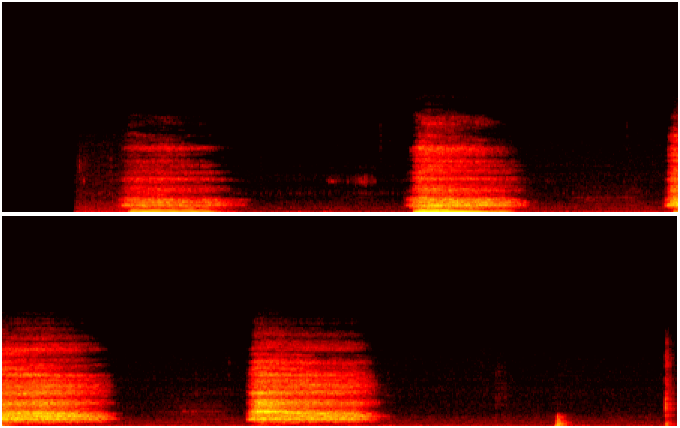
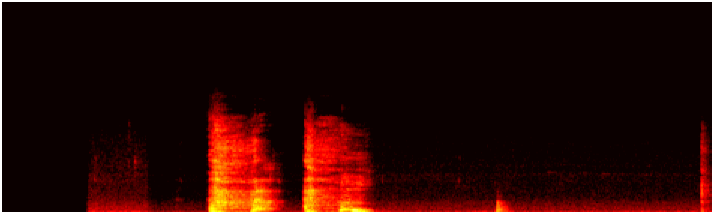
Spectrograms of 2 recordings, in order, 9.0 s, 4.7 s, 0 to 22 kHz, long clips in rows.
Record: {
  "exhalation_length": "9.0 s",
  "exhalation_amplitude": 4364,
  "exhalation_signal_mean_std_ratio": 0.47,
  "cough_length": "4.7 s",
  "cough_amplitude": 7937,
  "cough_signal_mean_std_ratio": 0.3,
  "survey_phase": "alpha (2021-03-01 to 2021-08-12)",
  "age": "65+",
  "gender": "Male",
  "wearing_mask": "No",
  "symptom_none": true,
  "smoker_status": "Ex-smoker",
  "respiratory_condition_asthma": false,
  "respiratory_condition_other": false,
  "recruitment_source": "REACT",
  "submission_delay": "1 day",
  "covid_test_result": "Negative",
  "covid_test_method": "RT-qPCR"
}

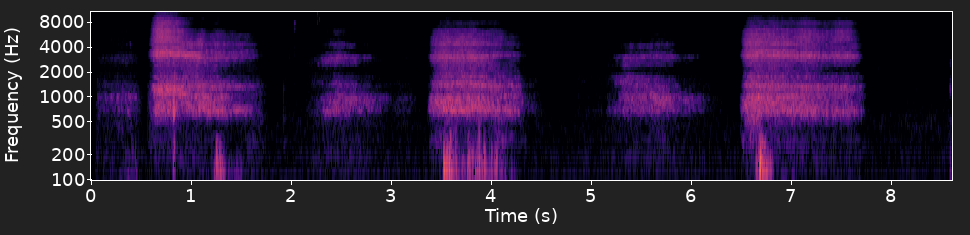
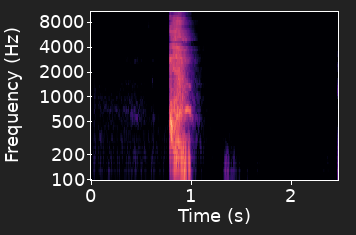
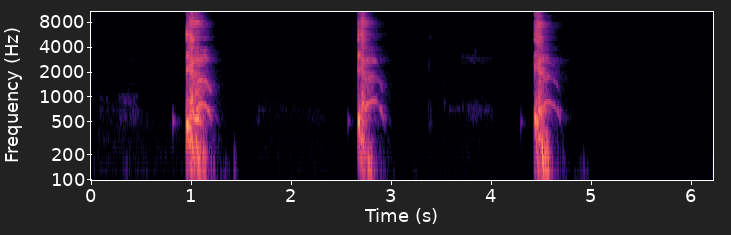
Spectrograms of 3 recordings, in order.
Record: {
  "exhalation_length": "8.6 s",
  "exhalation_amplitude": 5017,
  "exhalation_signal_mean_std_ratio": 0.53,
  "cough_length": "2.5 s",
  "cough_amplitude": 29000,
  "cough_signal_mean_std_ratio": 0.22,
  "three_cough_length": "6.2 s",
  "three_cough_amplitude": 32768,
  "three_cough_signal_mean_std_ratio": 0.21,
  "survey_phase": "beta (2021-08-13 to 2022-03-07)",
  "age": "45-64",
  "gender": "Female",
  "wearing_mask": "No",
  "symptom_none": true,
  "smoker_status": "Never smoked",
  "respiratory_condition_asthma": false,
  "respiratory_condition_other": false,
  "recruitment_source": "REACT",
  "submission_delay": "1 day",
  "covid_test_result": "Negative",
  "covid_test_method": "RT-qPCR",
  "influenza_a_test_result": "Negative",
  "influenza_b_test_result": "Negative"
}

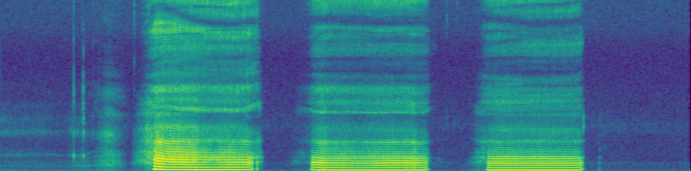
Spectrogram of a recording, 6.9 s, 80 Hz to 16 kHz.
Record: {
  "exhalation_length": "6.9 s",
  "exhalation_amplitude": 3567,
  "exhalation_signal_mean_std_ratio": 0.64,
  "survey_phase": "beta (2021-08-13 to 2022-03-07)",
  "age": "18-44",
  "gender": "Female",
  "wearing_mask": "No",
  "symptom_cough_any": true,
  "symptom_runny_or_blocked_nose": true,
  "symptom_sore_throat": true,
  "symptom_fatigue": true,
  "symptom_headache": true,
  "symptom_other": true,
  "smoker_status": "Never smoked",
  "respiratory_condition_asthma": false,
  "respiratory_condition_other": false,
  "recruitment_source": "Test and Trace",
  "submission_delay": "2 days",
  "covid_test_result": "Positive",
  "covid_test_method": "ePCR"
}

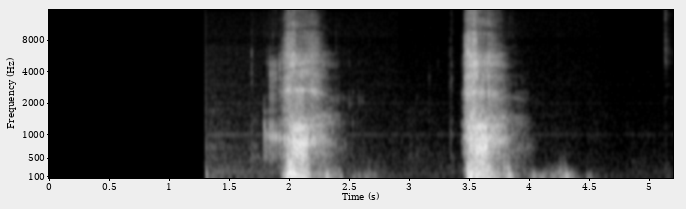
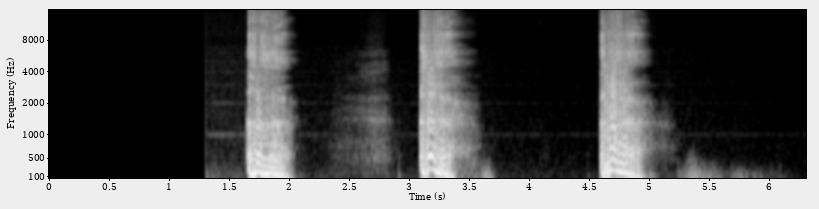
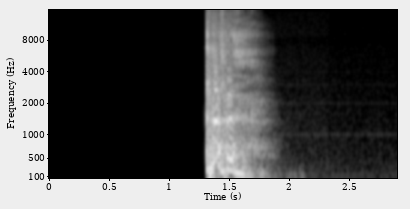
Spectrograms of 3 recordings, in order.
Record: {
  "exhalation_length": "5.2 s",
  "exhalation_amplitude": 27415,
  "exhalation_signal_mean_std_ratio": 0.26,
  "three_cough_length": "6.3 s",
  "three_cough_amplitude": 31628,
  "three_cough_signal_mean_std_ratio": 0.34,
  "cough_length": "2.9 s",
  "cough_amplitude": 26585,
  "cough_signal_mean_std_ratio": 0.29,
  "survey_phase": "beta (2021-08-13 to 2022-03-07)",
  "age": "65+",
  "gender": "Male",
  "wearing_mask": "No",
  "symptom_none": true,
  "smoker_status": "Never smoked",
  "respiratory_condition_asthma": false,
  "respiratory_condition_other": false,
  "recruitment_source": "Test and Trace",
  "submission_delay": "0 days",
  "covid_test_result": "Negative",
  "covid_test_method": "LFT"
}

